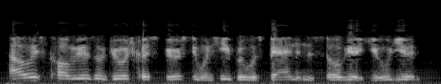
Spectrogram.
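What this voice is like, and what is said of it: Deep voice. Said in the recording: “my voice is a bit deep.”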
